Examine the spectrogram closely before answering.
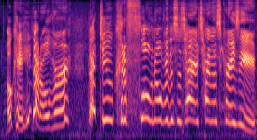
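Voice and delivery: high, loud, quick burst of amazement; amazed outburst. Real, not acted. Vlogger watching a bird get over, high amazed exclamation.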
